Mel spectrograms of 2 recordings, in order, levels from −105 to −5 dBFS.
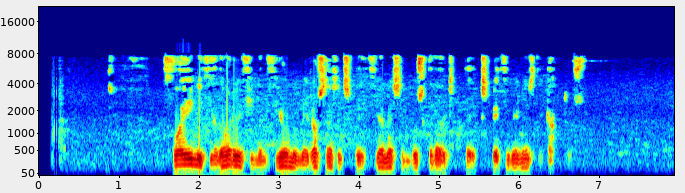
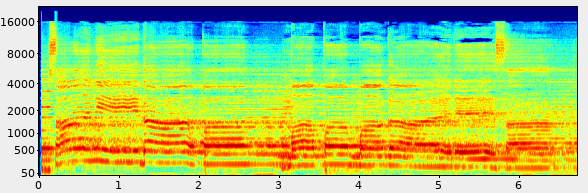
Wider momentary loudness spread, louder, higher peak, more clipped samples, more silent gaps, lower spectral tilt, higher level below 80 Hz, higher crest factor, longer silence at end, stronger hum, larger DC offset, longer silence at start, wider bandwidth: first, 18 LU vs 3 LU; about the same, -16 LUFS vs -14 LUFS; about the same, 0 dBFS vs -2 dBFS; neither; neither; about the same, -4.5 dB/octave vs -3.5 dB/octave; second, -60 dBFS vs -54 dBFS; about the same, 16 dB vs 12 dB; first, 1.15 s vs 0 s; neither; neither; first, 0.85 s vs 0 s; second, 8 kHz vs 16 kHz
